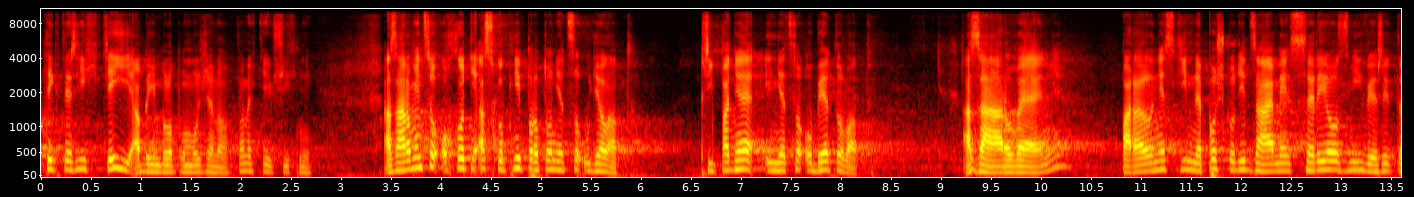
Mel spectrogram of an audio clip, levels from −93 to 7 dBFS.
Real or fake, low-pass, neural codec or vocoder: fake; 9.9 kHz; codec, 44.1 kHz, 7.8 kbps, DAC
